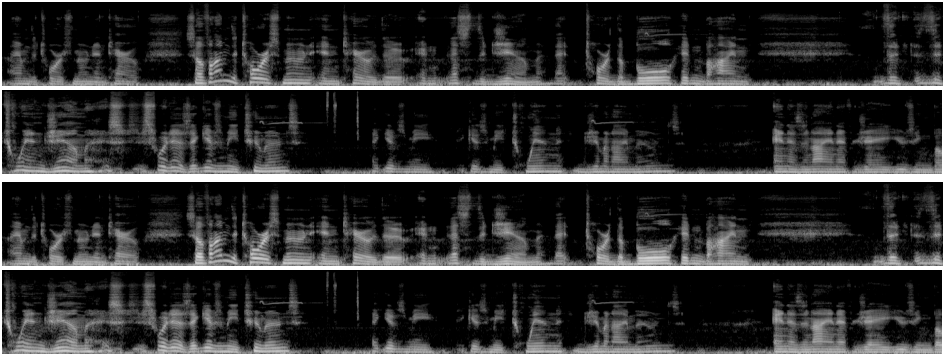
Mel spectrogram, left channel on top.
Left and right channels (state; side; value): quieter; left; 3.4 dB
